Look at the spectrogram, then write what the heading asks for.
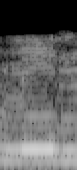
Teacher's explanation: فیہا بِإِذْنِ رَبِّهِم من، اخفا کریں گے، نون ساکن کے بعد حروف اخفا میں سے کاف ہے، من ناک میں آواز لے کے جائیں گے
